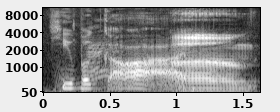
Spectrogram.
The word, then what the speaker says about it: cubagawd: cubagawd on all the little social medias, Yes. IG being my favorite little social media. It's spelled G-A-W-D, God. Can you say God? God. Like God.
